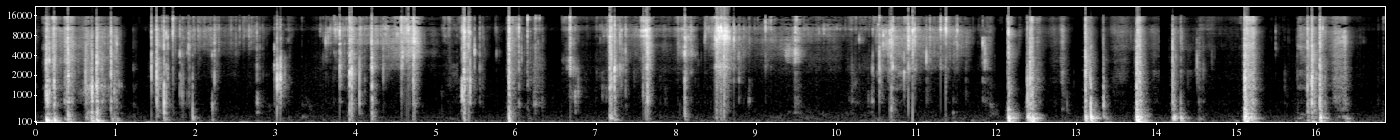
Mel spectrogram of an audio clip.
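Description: Wax-coated, slime-soaked melamine sponge crackling and crunching as a crinkle-cut blade slices through its brittle coating and fingers break the pieces apart: an uneven run of crisp cracks, some loud. Recorded through an iPhone's built-in microphone.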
